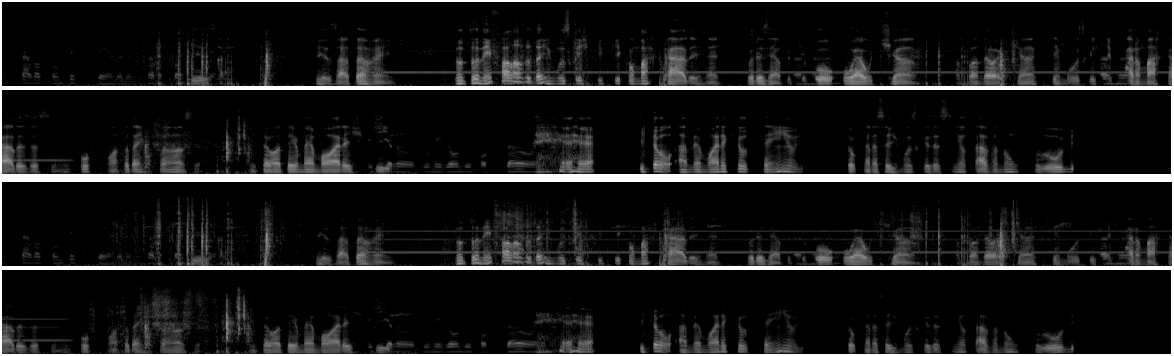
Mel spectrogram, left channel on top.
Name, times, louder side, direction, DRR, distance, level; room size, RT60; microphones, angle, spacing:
voice 1, 0.0-2.8 7.9-8.4 11.0-11.4 15.0-17.4, left 1 dB, 15° left, 5.1 m, -57 dB
sound 1, 0.5-15.9, right 5 dB, 85° right, 1.3 m, -49 dB
voice 2, 3.1-3.9 4.5-5.9 6.3-7.2 7.5-7.8 8.1-9.2 9.5-11.0 11.2-13.6 14.2-15.6 17.0-17.6 18.1-19.7 20.2-22.4, left 4 dB, 85° left, 0.7 m, -40 dB
Wind instrument woodwind instrument, 3.6-12.5, right 1 dB, 55° right, 3.5 m, -56 dB
open air
head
